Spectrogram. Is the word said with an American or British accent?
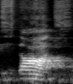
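British. It is said with a British, London accent.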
